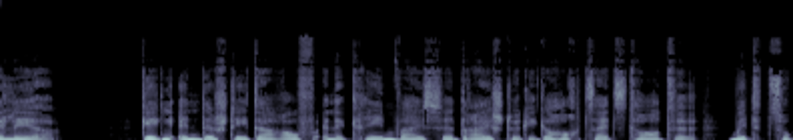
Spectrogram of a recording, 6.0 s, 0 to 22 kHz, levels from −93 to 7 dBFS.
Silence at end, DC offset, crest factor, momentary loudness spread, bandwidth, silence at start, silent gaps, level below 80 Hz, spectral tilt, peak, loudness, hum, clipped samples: 0 s; under 0.1%; 18 dB; 10 LU; 12 kHz; 0 s; 0.47-0.80 s, 1.01-1.05 s; -74 dBFS; -6.5 dB/octave; -12 dBFS; -31 LUFS; none; under 0.1%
